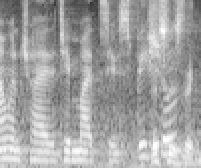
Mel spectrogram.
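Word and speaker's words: genmaicha: going to try the gym Matsu special it's pronounced with a hard G it's from Japan from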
